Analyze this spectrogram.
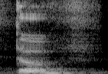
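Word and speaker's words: dubh: Yes, Dove um is a black. Normally it's um dove is um d u b h and then it's been anglicized like dove um um or d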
